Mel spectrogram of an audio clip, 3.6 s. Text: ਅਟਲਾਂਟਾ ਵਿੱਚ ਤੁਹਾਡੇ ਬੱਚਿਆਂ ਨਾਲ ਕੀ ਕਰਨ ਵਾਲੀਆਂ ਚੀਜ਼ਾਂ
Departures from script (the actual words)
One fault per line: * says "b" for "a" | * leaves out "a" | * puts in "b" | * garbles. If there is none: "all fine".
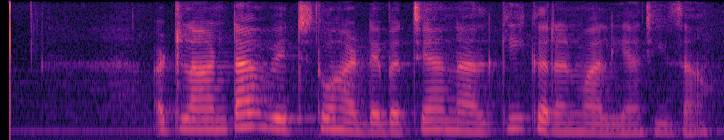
all fine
